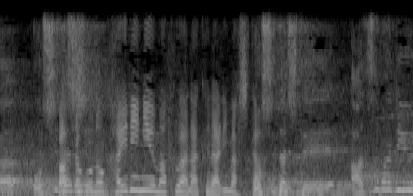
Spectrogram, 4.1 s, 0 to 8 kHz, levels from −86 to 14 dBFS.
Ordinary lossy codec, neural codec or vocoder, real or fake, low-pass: none; none; real; 7.2 kHz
